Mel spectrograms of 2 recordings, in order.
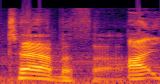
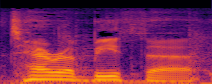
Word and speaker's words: Terabithia: The Bridge of Tabitha. – Yes. I always want to say Terabithia because I think... Terabithia. Yeah. It's spelled exactly like the name Tabitha, except... There's an ER, which means emergency room.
